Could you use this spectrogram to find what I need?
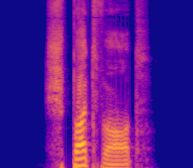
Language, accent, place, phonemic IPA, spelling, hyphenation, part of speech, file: German, Germany, Berlin, /ˈʃpɔtˌvɔʁt/, Spottwort, Spott‧wort, noun, De-Spottwort.ogg
- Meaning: pejorative word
